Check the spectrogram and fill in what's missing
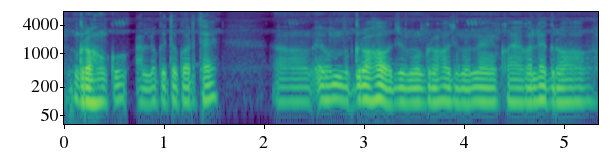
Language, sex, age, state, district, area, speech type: Odia, male, 30-45, Odisha, Ganjam, urban, spontaneous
